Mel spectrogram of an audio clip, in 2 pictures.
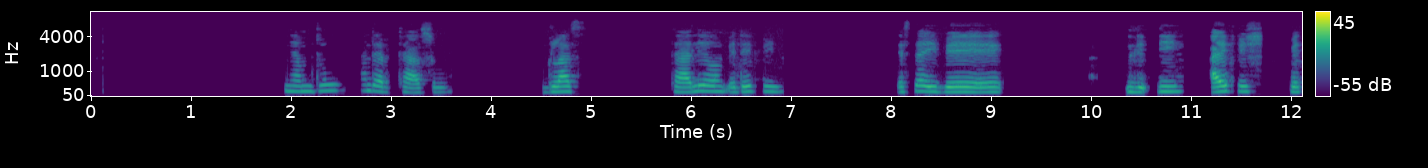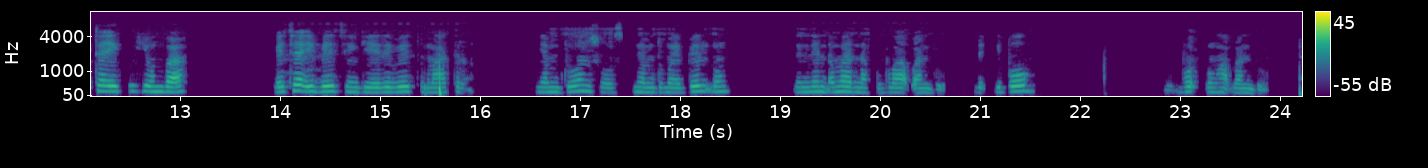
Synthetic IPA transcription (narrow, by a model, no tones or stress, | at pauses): ɲamduhandɛɾtasu | ɡlas | taliɔnɓɛdefi | ɓɛsaibɛ | liɗːi | ʔajfiʃ | ɓɛtaikuɦimba | ɓɛtaibɛtiŋɡɛɾɛbɛtumatɛɾ | ɲamduɔnsɔsɲamdumajbelɗum | ɗɛndɛnɗɔmaɾnakɔbɔhaɓandu | liɗːibɔ | boɗːumhaɓandu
